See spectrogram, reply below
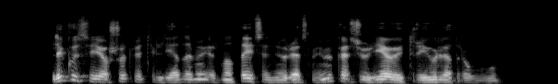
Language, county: Lithuanian, Kaunas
